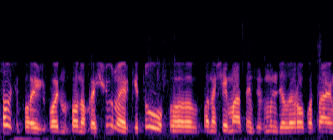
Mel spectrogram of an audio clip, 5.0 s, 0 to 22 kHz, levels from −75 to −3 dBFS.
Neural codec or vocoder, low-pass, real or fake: none; 19.8 kHz; real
